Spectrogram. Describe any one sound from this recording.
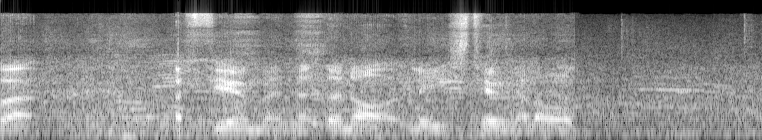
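A young man talks close by.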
